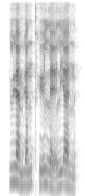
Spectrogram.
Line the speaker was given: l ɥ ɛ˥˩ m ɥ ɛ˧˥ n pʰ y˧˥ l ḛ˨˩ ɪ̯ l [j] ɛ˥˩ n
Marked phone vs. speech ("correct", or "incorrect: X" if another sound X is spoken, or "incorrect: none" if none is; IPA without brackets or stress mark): correct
